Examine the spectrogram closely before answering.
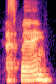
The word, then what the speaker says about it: Espe: We actually went all the way to Lars Gerasol to figure out how to correctly pronounce it. So he said Espe.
